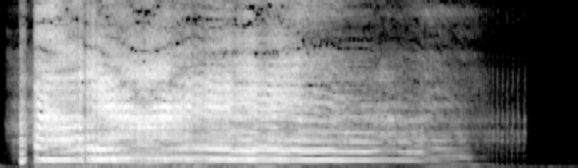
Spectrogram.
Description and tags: Small motor against cardboard. Sounds like a drill of some type.
dentist, drill, drilling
